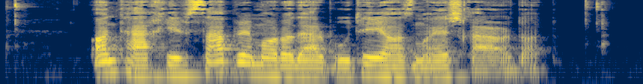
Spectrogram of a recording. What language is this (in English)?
Persian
